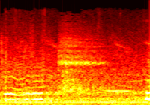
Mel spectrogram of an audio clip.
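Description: Honeybees buzzing around an open hive, with a louder buzz from a bee close by in the first half second.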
